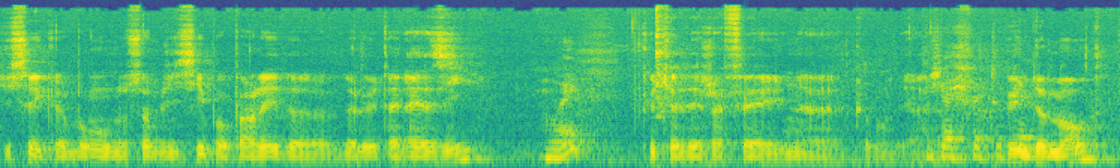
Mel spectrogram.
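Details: Adult male speaker; normal speech.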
